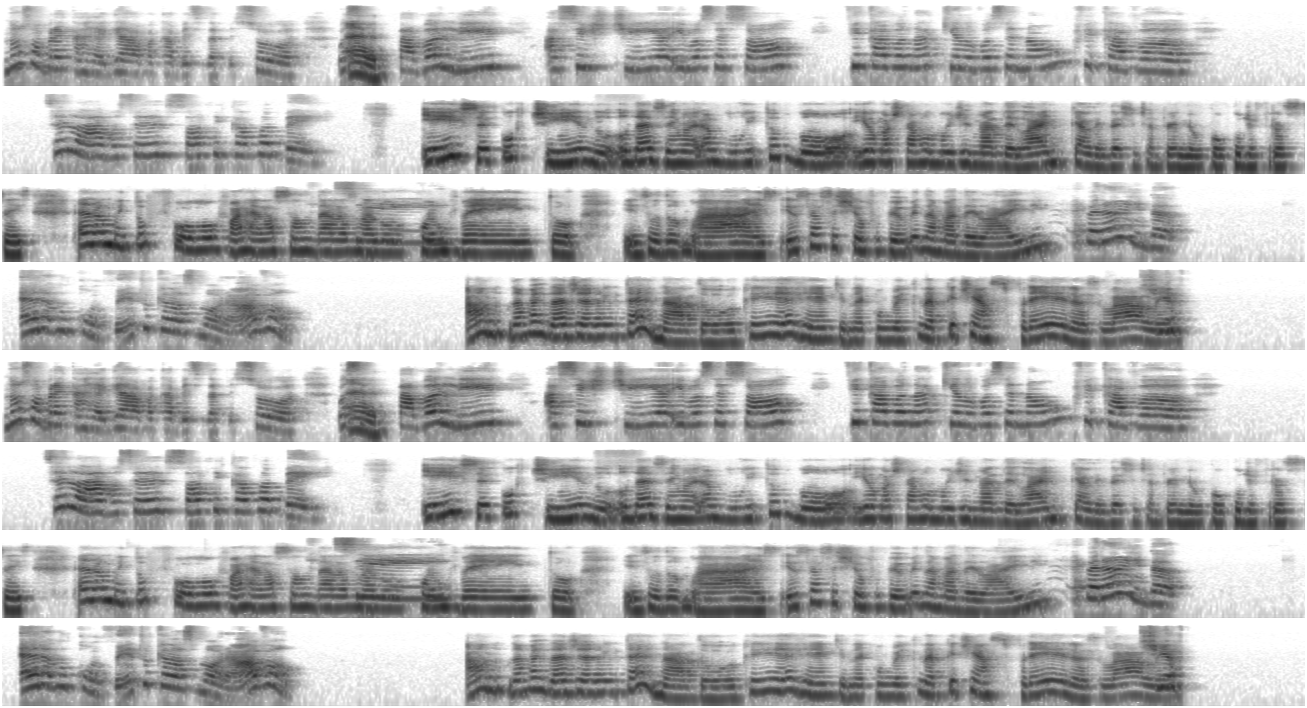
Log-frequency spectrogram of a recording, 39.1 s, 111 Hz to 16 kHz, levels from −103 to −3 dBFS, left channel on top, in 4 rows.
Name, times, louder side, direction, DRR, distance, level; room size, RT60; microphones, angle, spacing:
voice 1, 0.0-6.0 6.4-9.0 10.1-12.2 22.2-22.9 27.6-28.4 29.4-31.5 37.9-38.2, right 5 dB, 35° right, 0.6 m, -35 dB
voice 2, 2.6-2.9 12.9-27.5 32.8-38.2, left 3 dB, 25° left, 0.3 m, -30 dB
7.5 x 4.3 x 4.0 m
head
